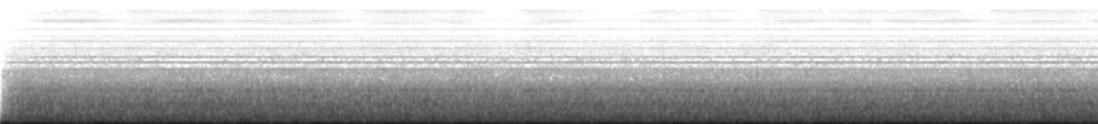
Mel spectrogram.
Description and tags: Granualized synth's, cello's and violins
